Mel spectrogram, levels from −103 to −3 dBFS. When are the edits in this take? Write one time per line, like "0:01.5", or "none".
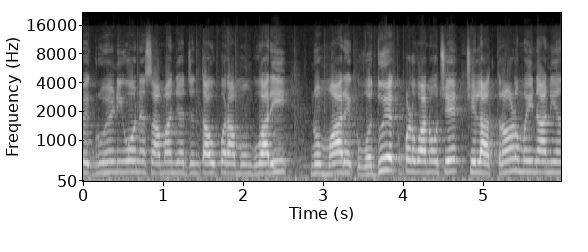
0:04.7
